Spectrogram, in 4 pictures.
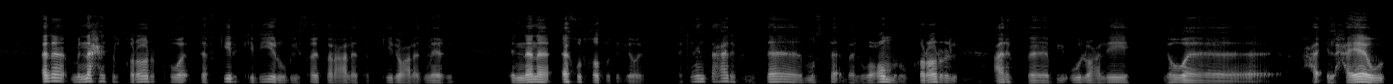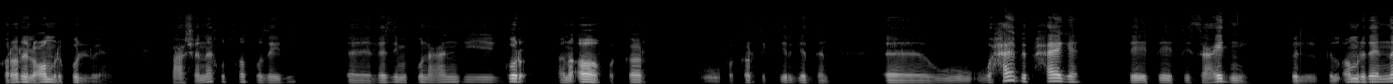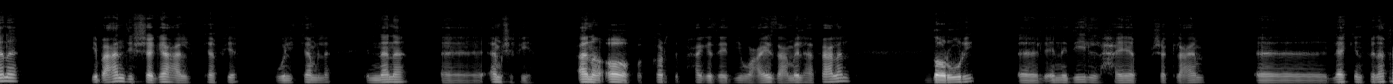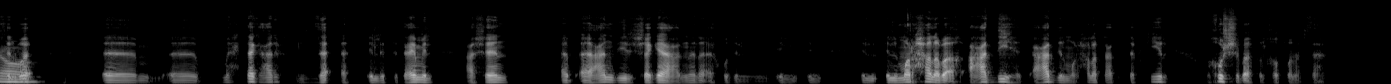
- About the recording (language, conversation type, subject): Arabic, advice, إزاي أتخيّل نتائج قرارات الحياة الكبيرة في المستقبل وأختار الأحسن؟
- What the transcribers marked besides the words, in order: none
